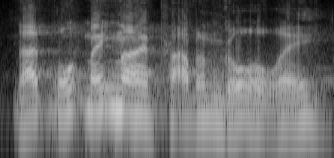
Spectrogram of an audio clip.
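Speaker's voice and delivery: whiny skeptic. Acted. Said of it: "the thumbsucker will say".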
